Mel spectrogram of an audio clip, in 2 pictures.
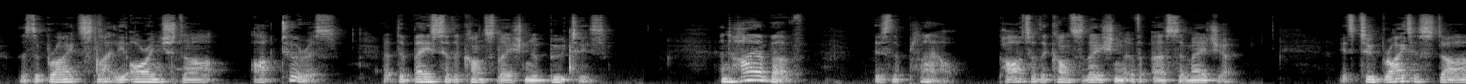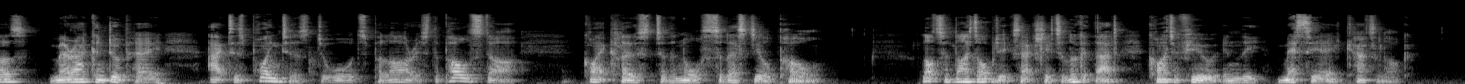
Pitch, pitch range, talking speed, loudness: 105 Hz, 95-120 Hz, 135 wpm, -17 LUFS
